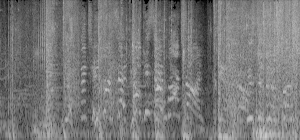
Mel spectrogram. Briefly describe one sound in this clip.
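Blows and punches thud in a fight.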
